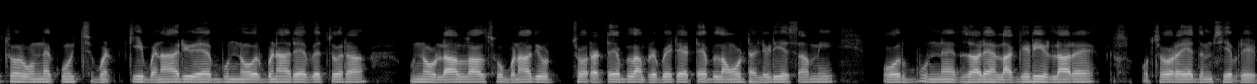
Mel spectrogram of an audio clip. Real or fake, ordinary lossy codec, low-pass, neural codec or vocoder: fake; none; none; codec, 16 kHz, 4 kbps, X-Codec, HuBERT features, trained on LibriSpeech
